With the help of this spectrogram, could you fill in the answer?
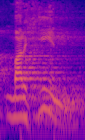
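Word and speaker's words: Margen: And sa pinsan kong pogi na nasa Marhin, right? It's spelled as M-A-R-G-E-N. So, it pronounces Marhin.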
